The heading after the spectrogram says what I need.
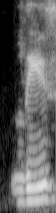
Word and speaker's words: Lise: should use um see it's hard to pronounce my name it's lise that's a pretty name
